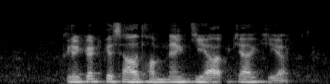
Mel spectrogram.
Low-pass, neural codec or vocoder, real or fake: 7.2 kHz; codec, 24 kHz, 3 kbps, HILCodec; fake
